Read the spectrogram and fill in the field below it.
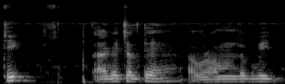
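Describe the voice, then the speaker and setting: Slow-talking male teacher explaining a story. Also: mid-range voice, a little mellow, a little hiss or hum. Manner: reads a passage aloud, then explains it in plain words. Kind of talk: reading and explaining a school lesson.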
